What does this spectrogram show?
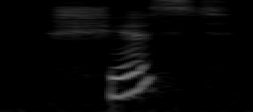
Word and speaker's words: schist: Schist. Yes, you heard me correctly. Sounds a lot like a word you shouldn't use.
